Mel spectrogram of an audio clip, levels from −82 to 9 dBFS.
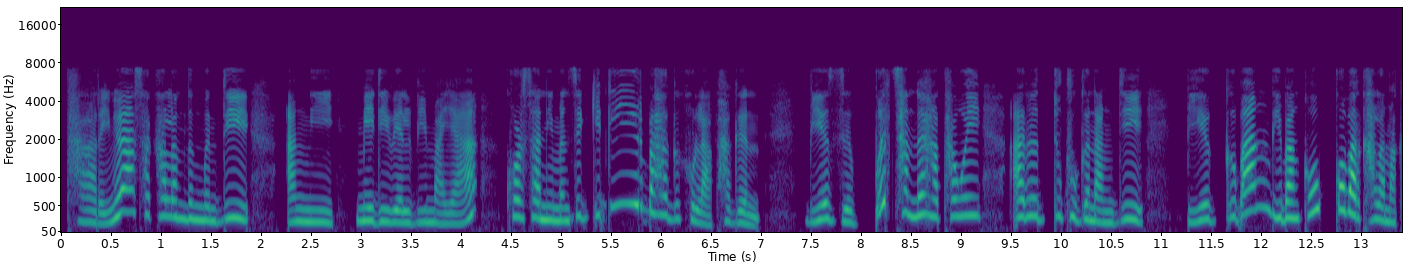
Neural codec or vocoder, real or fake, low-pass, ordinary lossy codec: codec, 44.1 kHz, 7.8 kbps, Pupu-Codec; fake; 7.2 kHz; none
